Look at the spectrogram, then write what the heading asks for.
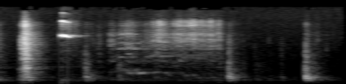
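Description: An unlocked house door clicks and thumps, then creaks open in a drawn-out groan lasting about a second, followed by a couple of soft knocks as it settles. It's fairly quiet, with no voices.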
